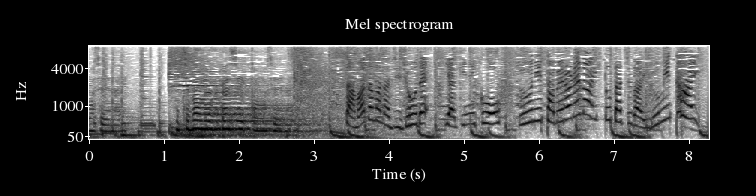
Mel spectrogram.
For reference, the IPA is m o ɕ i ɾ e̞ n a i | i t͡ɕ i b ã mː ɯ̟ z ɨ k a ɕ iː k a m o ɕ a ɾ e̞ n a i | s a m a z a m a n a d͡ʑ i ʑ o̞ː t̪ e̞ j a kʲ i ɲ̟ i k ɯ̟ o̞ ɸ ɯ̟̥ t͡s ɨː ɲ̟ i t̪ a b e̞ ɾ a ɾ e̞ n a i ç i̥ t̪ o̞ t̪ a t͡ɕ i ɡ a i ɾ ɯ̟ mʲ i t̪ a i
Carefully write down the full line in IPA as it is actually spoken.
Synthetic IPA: m o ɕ i ɾ e̞ n a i | i t͡ɕ i b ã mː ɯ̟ z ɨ k a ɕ iː k a m o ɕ i ɾ e̞ n a i | s a m a z a m a n a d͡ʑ i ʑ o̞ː d̪ e̞ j a kʲ i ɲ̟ i k ɯ̟ o̞ ɸ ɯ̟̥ t͡s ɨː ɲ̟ i t̪ a b e̞ ɾ a ɾ e̞ n a i ç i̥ t̪ o̞ t̪ a t͡ɕ i ɡ a i ɾ ɯ̟ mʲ i t̪ a i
